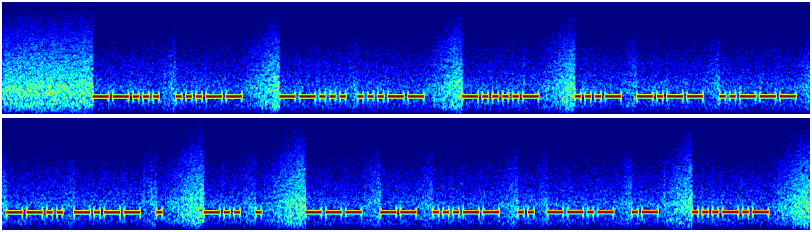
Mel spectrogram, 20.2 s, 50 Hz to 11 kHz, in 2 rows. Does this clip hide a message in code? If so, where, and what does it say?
Yes: Morse code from 1.1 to 19.7 s, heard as a keyed tone, hand-sent with a paddle, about 19 wpm, 470 Hz. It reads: 73 73 - VY2ZYE DE OM3IQA <SK>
